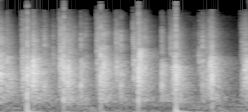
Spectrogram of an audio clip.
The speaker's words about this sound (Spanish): Así que un fuerte aplauso para el sector.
